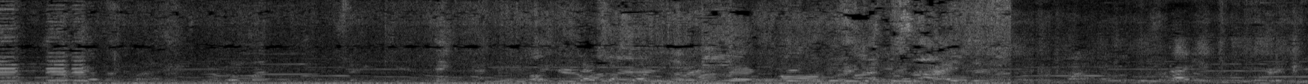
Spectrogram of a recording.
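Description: A crowd of men and women talk and chatter outdoors.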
